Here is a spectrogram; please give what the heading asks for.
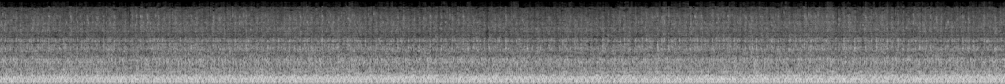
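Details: V8 with Kooks long tubes, catless, muffler delete and BTR stage 1 cam at cold start: rough idle with loud uneven popping through open exhaust; cause unknown.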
